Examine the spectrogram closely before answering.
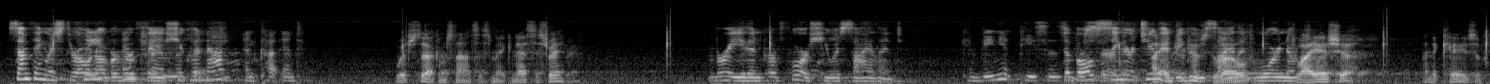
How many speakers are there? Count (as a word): three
